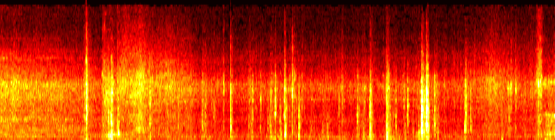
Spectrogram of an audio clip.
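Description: Irregular light clicks, knocks and rustles of a person moving about inside a truck cab, a hand pressing on the textured seat.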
